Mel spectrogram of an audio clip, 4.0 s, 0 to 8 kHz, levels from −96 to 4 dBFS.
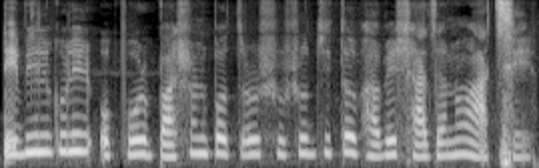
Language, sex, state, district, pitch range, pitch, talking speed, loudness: Bengali, female, West Bengal, Cooch Behar, 230-275 Hz, 255 Hz, 90 wpm, -17 LUFS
